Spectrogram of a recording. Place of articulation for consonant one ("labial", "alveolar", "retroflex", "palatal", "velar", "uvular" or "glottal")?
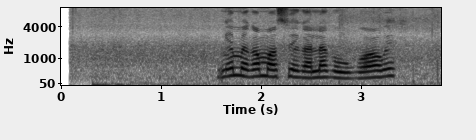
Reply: velar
